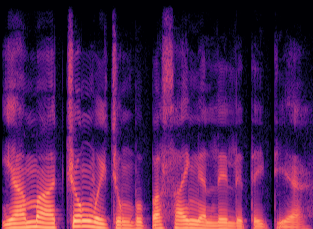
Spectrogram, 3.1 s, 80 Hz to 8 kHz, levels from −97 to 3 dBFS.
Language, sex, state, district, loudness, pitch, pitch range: Wancho, male, Arunachal Pradesh, Longding, -17 LUFS, 120 Hz, 105-145 Hz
